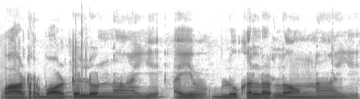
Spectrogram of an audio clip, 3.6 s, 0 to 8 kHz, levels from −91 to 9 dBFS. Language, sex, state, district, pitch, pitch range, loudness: Telugu, male, Telangana, Mahabubabad, 100 Hz, 100-105 Hz, -17 LUFS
